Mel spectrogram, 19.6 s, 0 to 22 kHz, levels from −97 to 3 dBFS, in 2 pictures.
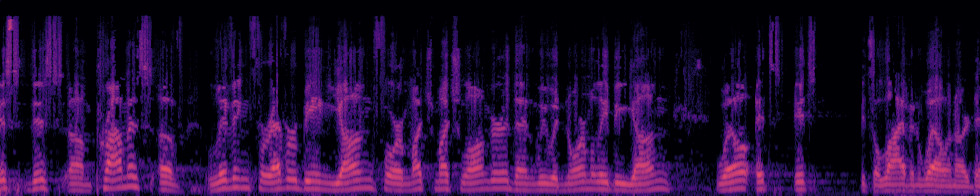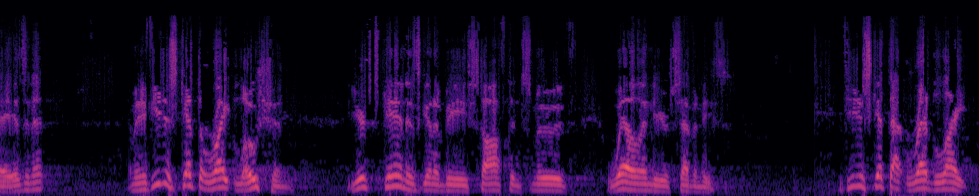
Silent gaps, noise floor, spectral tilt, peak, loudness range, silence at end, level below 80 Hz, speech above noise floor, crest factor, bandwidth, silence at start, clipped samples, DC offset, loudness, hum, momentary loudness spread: none; -80 dBFS; -4.5 dB/octave; -24 dBFS; 3 LU; 0.15 s; -80 dBFS; 36 dB; 20 dB; 16 kHz; 0 s; under 0.1%; under 0.1%; -44 LUFS; none; 11 LU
